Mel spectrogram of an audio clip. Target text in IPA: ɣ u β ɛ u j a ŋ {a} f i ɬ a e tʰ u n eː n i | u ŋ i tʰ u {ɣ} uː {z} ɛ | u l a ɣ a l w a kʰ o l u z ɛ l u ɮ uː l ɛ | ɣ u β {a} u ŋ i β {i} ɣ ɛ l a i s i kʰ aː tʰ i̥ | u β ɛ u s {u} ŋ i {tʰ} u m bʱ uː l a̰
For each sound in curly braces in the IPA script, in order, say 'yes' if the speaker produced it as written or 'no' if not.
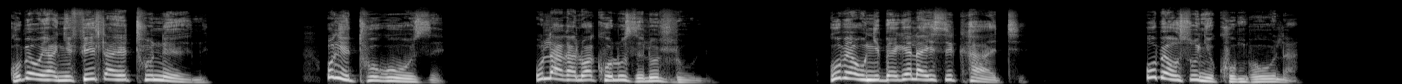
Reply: no, yes, yes, no, no, yes, no

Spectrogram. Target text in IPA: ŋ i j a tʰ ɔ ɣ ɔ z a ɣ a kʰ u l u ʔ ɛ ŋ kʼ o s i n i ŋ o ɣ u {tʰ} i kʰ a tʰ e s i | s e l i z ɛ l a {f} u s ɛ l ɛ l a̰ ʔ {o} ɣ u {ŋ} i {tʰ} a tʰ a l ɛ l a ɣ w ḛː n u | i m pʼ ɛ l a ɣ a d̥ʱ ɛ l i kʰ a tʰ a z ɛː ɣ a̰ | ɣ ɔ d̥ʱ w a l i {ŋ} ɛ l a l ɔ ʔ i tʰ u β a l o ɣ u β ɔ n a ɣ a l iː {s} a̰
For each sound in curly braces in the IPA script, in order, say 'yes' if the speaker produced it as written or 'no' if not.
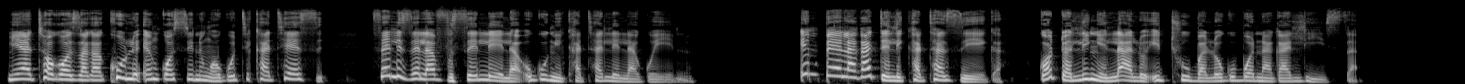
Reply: yes, no, no, yes, no, yes, yes

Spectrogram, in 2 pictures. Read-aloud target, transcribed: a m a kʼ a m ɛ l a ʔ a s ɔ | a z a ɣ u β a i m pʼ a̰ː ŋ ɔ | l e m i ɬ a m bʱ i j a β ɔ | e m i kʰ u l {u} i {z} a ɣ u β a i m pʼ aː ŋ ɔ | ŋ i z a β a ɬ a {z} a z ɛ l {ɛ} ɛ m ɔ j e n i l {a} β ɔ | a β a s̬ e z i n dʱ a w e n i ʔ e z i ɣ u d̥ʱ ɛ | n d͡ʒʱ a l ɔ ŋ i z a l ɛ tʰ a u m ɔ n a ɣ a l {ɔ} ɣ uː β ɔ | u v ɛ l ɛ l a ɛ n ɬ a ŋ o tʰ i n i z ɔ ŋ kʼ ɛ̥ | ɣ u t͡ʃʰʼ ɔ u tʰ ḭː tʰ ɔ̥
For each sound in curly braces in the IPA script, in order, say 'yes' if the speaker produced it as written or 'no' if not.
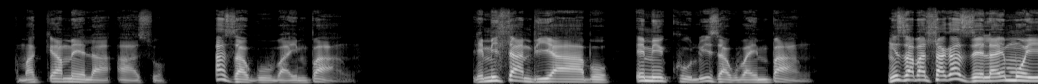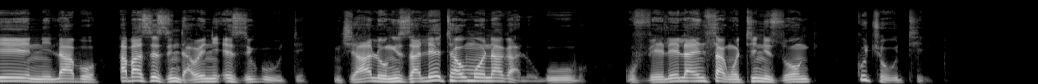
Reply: yes, yes, no, no, yes, yes

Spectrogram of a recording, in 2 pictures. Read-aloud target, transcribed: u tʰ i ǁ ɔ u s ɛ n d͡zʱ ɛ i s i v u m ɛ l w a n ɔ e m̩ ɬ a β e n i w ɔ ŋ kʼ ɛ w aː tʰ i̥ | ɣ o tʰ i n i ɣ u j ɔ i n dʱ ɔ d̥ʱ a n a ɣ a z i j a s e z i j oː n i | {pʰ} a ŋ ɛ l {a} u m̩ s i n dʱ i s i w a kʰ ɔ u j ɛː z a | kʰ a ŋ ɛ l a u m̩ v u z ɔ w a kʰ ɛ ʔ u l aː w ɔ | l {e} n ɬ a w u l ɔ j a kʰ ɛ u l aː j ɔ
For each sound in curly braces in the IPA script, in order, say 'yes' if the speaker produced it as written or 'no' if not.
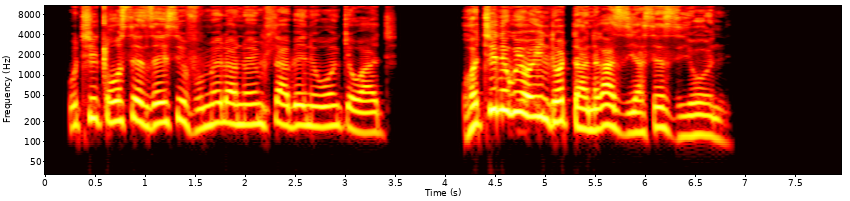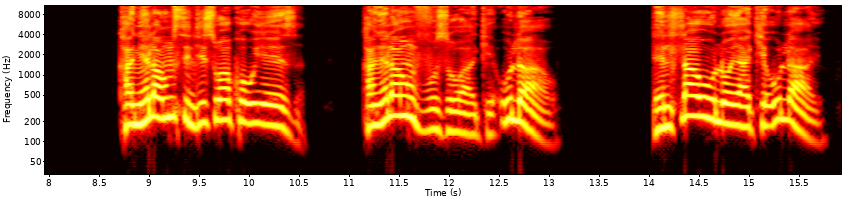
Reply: no, yes, no

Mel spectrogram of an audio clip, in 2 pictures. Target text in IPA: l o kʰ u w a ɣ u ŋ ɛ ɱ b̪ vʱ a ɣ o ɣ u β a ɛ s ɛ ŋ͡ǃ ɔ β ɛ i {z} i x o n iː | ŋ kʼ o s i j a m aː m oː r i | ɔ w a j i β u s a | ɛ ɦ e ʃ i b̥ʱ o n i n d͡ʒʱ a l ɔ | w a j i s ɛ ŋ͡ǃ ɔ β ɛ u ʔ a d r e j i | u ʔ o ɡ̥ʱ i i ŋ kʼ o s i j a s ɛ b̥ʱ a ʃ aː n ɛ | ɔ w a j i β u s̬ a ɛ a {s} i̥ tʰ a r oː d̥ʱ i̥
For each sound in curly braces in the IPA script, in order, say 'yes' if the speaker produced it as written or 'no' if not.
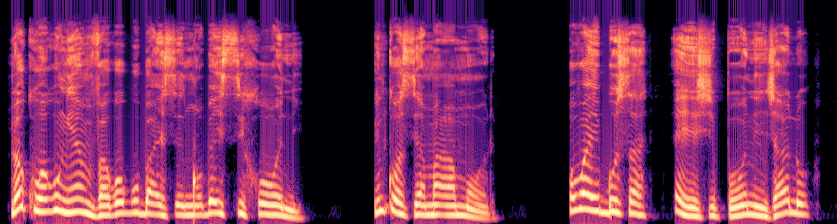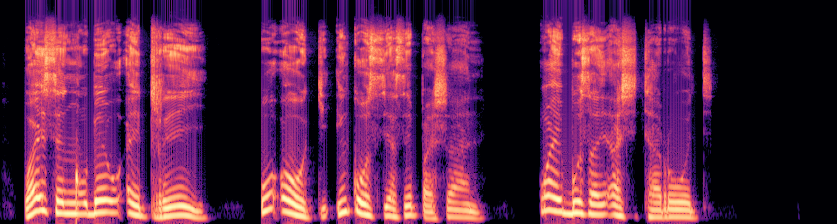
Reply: no, no

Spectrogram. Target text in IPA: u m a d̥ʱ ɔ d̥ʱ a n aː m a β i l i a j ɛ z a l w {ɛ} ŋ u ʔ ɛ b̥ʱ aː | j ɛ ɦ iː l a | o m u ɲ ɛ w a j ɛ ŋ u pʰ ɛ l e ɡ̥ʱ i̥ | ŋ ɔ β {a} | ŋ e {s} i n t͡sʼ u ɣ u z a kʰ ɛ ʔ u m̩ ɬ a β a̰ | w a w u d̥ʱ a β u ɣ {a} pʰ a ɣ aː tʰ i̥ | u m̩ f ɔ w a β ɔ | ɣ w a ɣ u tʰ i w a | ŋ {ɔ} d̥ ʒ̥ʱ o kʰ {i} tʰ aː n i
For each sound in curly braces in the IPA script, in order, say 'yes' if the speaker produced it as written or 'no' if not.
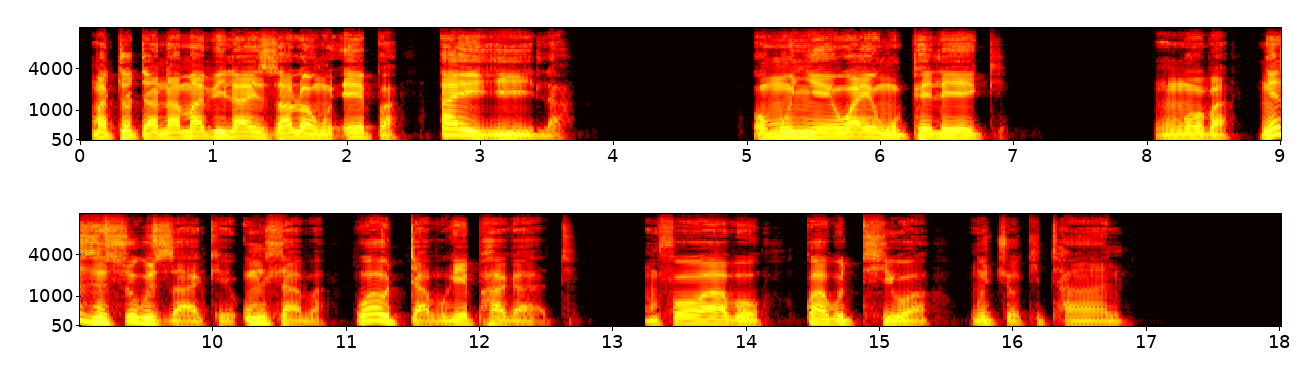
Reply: no, yes, no, no, no, yes

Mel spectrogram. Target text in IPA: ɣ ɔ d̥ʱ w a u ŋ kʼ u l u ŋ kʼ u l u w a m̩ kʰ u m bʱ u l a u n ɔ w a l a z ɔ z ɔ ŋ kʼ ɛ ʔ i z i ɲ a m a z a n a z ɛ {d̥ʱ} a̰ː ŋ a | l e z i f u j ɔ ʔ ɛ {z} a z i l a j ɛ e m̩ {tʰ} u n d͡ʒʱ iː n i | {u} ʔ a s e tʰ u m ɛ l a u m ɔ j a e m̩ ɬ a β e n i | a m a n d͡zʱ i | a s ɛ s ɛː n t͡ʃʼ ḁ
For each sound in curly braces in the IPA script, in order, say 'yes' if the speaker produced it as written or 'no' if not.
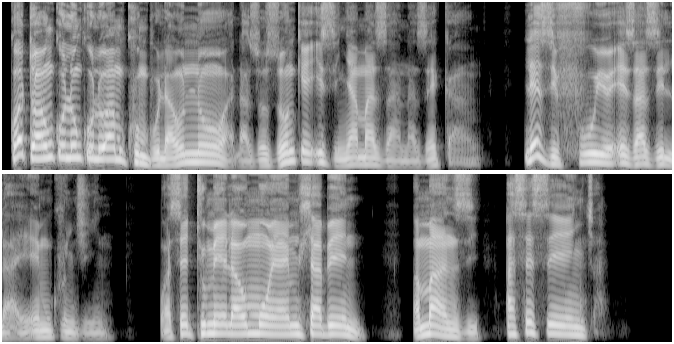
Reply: no, yes, no, no

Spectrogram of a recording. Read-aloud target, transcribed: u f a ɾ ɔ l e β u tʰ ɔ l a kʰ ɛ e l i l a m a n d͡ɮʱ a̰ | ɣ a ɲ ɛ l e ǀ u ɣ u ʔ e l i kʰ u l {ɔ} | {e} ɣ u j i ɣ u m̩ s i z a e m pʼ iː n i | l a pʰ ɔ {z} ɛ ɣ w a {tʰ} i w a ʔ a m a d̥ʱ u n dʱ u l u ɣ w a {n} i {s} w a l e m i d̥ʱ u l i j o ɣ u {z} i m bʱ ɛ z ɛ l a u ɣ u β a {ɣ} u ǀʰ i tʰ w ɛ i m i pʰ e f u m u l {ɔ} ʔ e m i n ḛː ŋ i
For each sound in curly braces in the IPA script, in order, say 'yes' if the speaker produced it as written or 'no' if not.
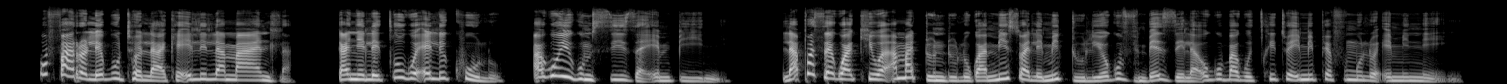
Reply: no, no, no, no, no, yes, no, yes, yes

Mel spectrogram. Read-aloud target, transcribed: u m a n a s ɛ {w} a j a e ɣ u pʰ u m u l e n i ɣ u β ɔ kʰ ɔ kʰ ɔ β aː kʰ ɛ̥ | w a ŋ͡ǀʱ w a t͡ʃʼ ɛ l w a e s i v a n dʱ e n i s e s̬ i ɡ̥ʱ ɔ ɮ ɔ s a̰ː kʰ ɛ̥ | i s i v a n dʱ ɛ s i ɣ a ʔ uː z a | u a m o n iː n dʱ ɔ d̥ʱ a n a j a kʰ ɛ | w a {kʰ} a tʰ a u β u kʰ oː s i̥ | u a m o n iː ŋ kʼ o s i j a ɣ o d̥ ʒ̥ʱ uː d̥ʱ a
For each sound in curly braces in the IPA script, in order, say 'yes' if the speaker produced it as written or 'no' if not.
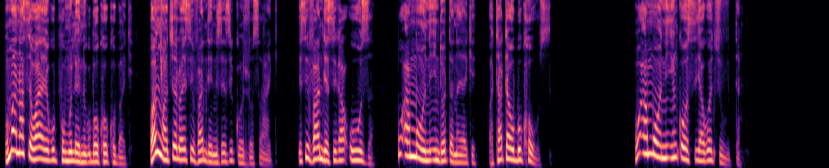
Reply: yes, no

